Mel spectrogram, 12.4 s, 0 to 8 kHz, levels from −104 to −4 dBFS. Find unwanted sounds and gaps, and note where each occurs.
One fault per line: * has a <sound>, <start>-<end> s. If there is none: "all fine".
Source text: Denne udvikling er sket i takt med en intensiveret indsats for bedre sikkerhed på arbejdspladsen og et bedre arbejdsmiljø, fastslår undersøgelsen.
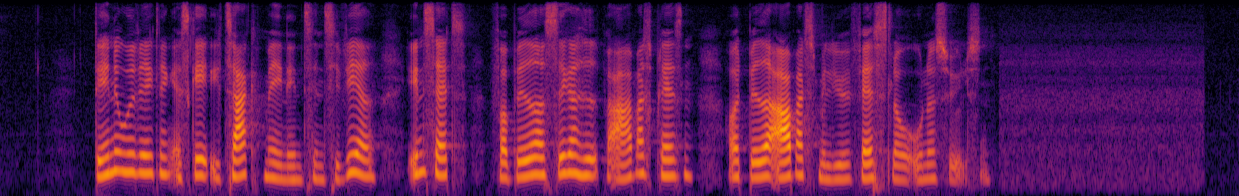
all fine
